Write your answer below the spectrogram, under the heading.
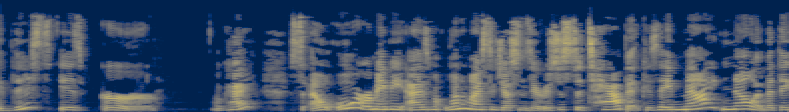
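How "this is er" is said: slow, deliberate "This is er."; slow teacher prompt. Shown as a demonstration. Teacher telling a student what the spelling says. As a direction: point it out calmly and slowly. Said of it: "and say".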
